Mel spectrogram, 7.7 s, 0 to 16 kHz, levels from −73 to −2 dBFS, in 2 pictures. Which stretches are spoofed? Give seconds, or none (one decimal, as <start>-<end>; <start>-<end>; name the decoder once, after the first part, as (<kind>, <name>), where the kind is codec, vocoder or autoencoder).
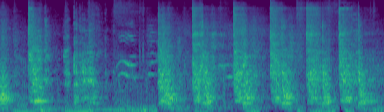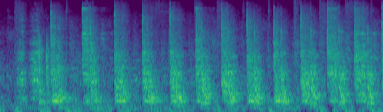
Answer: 1.4-3.3 (autoencoder, DAC-VAE)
